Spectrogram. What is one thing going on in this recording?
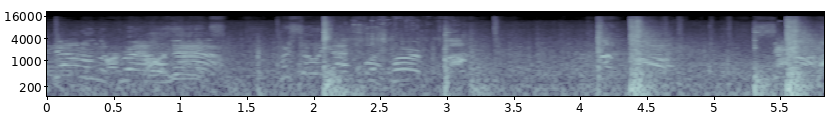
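Blows thump during a scuffle with a police officer.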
